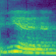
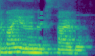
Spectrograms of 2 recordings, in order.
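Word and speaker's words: Vianna Stibal: Em português, lê-se Viana, mas a gente fala a pronúncia em inglês que é Viana Stibal.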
